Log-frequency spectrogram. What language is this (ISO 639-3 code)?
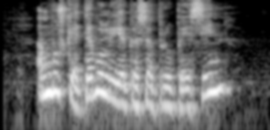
cat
